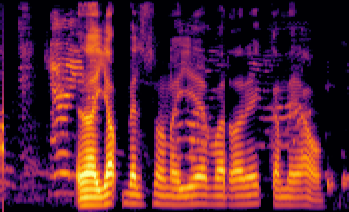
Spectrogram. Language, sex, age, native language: Icelandic, male, 13, Icelandic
